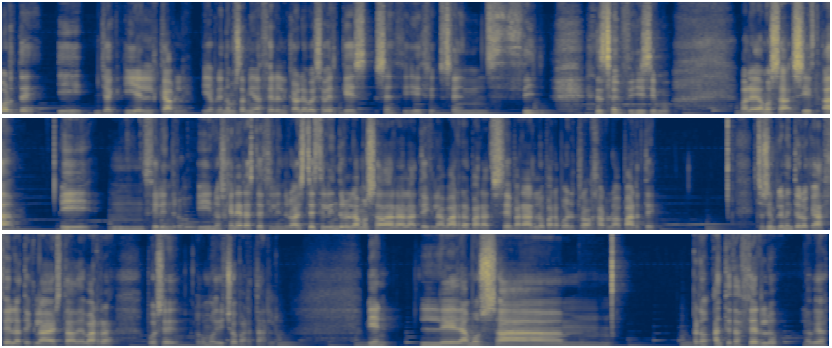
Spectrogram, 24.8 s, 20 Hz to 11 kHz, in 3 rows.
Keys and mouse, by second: 3.6 middle click, 4.2 shift+middle click, 8.1 shift+a, 10.5 click, 12.5 KP_Divide, 14.2-15.6 middle drag, 17.1 KP_Divide, 17.6 KP_Divide, 23.6 right click.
